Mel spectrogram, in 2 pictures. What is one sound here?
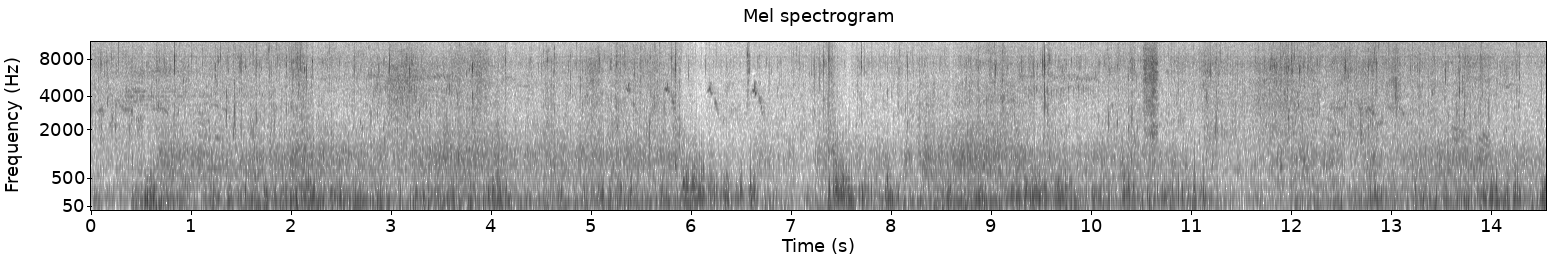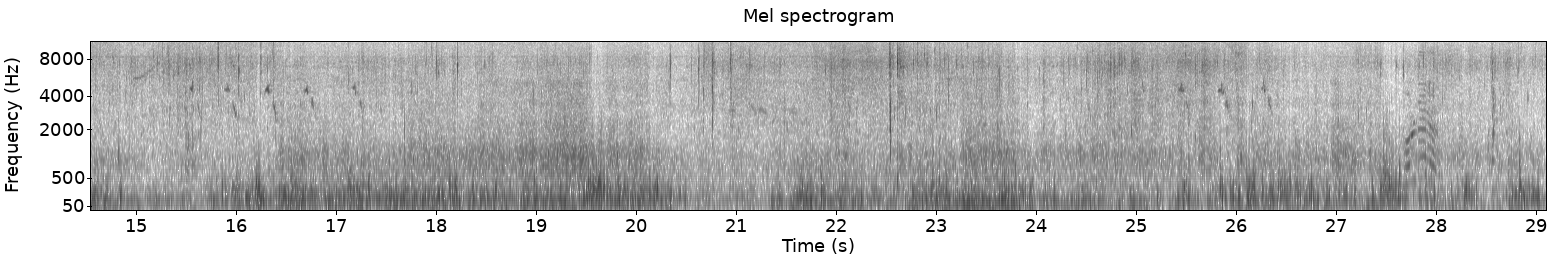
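Gusty wind blows hard outdoors.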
